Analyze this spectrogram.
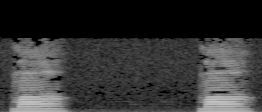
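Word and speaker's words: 妈妈: By the way, the weak 2nd syllable in mama is not in one of the 4 tones. It's said to be toneless or in the neutral tone.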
